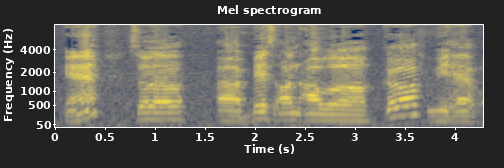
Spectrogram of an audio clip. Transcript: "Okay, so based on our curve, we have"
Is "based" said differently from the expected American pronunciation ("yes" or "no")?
yes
